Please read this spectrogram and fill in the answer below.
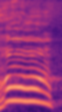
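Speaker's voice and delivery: high-pitched imitation of scared children; mock frightened gasp. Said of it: "anak-anak ketakutan semua".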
